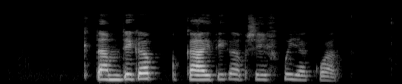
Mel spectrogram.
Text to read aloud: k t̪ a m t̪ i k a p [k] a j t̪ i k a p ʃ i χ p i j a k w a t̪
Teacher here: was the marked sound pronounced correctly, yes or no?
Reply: yes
